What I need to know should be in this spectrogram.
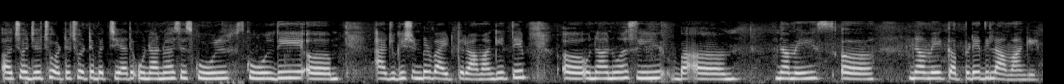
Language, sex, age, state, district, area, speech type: Punjabi, female, 18-30, Punjab, Hoshiarpur, rural, spontaneous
